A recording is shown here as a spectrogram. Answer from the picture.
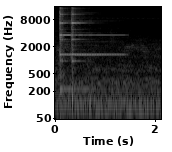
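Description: Notification-bell sound effect of a YouTube subscribe-button animation: a bright bell chime struck twice in quick succession, ringing out and fading over about a second and a half.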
